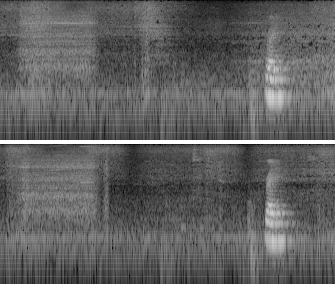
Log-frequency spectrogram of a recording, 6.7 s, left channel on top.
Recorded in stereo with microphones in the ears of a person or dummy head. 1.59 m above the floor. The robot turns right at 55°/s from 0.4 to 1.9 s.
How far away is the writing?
About 5 m.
